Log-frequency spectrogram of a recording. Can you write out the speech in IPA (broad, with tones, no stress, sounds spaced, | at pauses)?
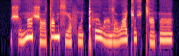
ʃ ʏ˩ m œ̃˥ ʃ o˩ tˤ ʊ˥ m sʲ a˩ f õ˩ ǃʰ ø˥ w ã˩ zˤ ʏ˩ w a˥ c ʊ˥ ç cʰ ã˩ p œ̃˥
